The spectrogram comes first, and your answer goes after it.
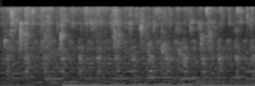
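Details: Water runs and splashes steadily as from a tap into a tub, with no animal voice.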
